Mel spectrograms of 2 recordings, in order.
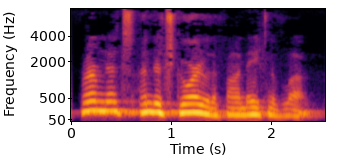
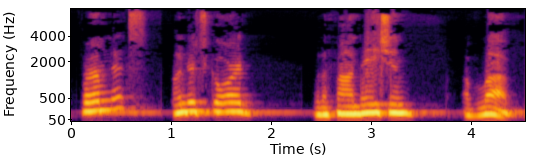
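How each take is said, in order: First: Said in the usual way. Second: Firmness underscored with a foundation of love, each phrase slow and weighty with pauses; slow down and punch "Firmness", then "foundation", then "love"; slow emphatic motto. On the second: Acted. Preacher driving home his motto, slow and emphatic.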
